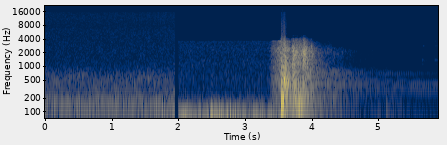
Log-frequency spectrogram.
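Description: A single .40 cal pistol shot, a 165-grain load, about three and a half seconds in, the bullet striking a large motorhome hubcap. A ringing tone follows the shot and fades away over about three seconds.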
